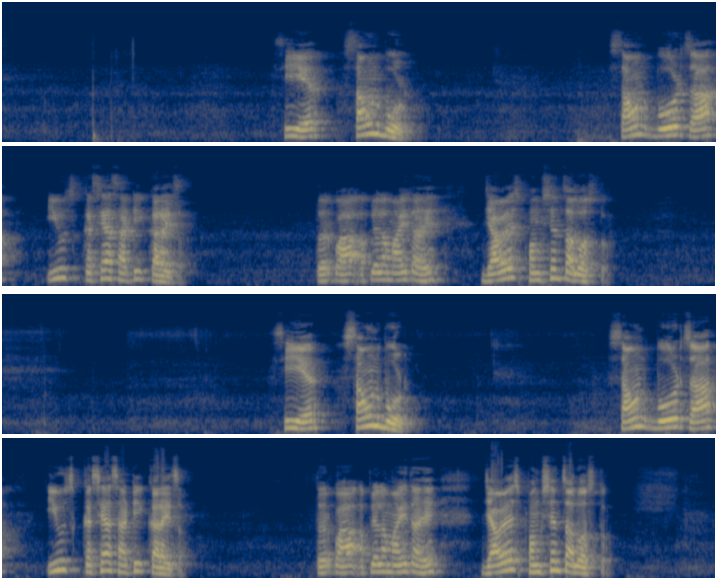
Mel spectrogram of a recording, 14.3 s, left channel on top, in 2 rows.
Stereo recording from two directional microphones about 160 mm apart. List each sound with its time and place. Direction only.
2.6 s speech: 60° right (ahead or behind)
6.1 s speech: 55° right (ahead or behind)
10.2 s speech: 75° right (ahead or behind)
